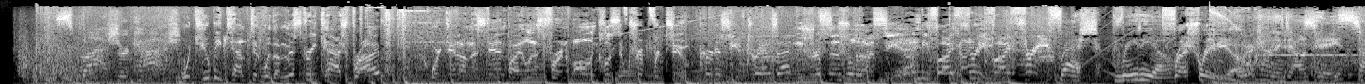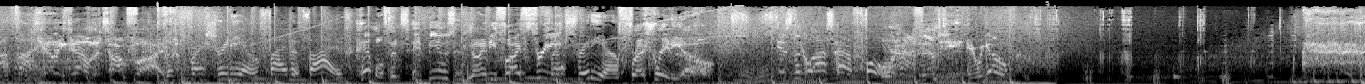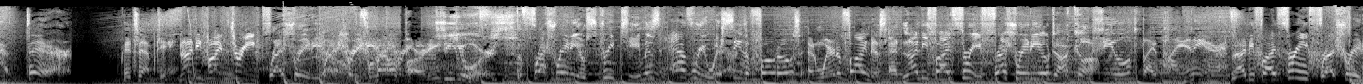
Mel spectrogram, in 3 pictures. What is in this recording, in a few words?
imaging; TaDa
